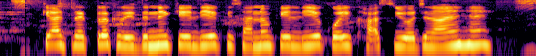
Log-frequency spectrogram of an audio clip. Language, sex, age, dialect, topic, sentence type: Hindi, female, 18-24, Marwari Dhudhari, agriculture, statement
